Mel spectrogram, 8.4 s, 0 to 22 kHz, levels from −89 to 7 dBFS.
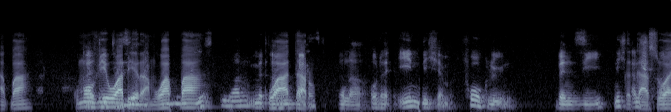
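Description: Echo leak appears at 0.32 to 0.56 s, 0.79 to 0.89 s and 1.81 to 1.89 s as faint scraps of speech trailing the original by 375 ms. They sit roughly 25 to 35 dB below the main talker, quietest in the second burst and loudest in the third. The likely cause is a far end on loudspeaker whose echo canceller let part of its microphone pickup through and sent it back.

Speech suppressed in double talk runs from 1.57 to 2.93 s and again from 3.84 to 4.33 s. The talker's level sags and breaks up in pieces, adding up to about a second in the first stretch and under half a second in the second. The deepest dips are around 20 dB and then around 25 dB. This is likely an echo canceller that, with both sides speaking together, could not tell the talker from returning echo and pulled both down.

Repeated stalls (stutter) follow from 4.51 to 5.29 s. Six short holds break the flow, the longest 40 ms, filling 122 ms in total, about a sixth of that span. 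Late or slow packet arrival kept draining the jitter buffer, and each time the receiver stretched the last sound until fresh audio arrived. Nothing is actually lost, but the speech drags and hiccups through the passage.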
